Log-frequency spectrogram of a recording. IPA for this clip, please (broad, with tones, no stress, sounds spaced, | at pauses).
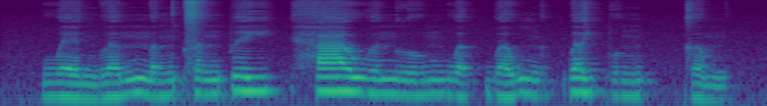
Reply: w ɛː˨˩ ŋ l ɐ˨˥ n n̪ ɐ˨˧ ŋ t͡s ɐ˧ ŋ p e˥ j | h aː˥ w ɵ˧ n l uː˨˧ m w ɐ˨˥ k̚ w ɐ˨˥ w ŋ ɐ˨˥ k̚ l ɐ˥ j p ʊ˧ ŋ | k ɐ˨˩ m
